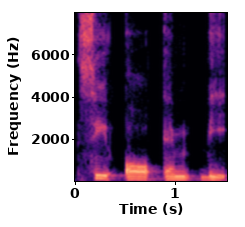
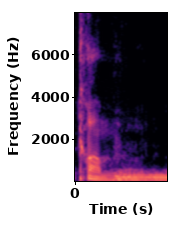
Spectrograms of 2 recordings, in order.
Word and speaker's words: comb: Maybe comb. No, that's how you pronounce it. Yeah. Okay. Yes, I know. That's a good word. Mistake. Yeah, that's a good word. It's actually a comb, not a cum.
